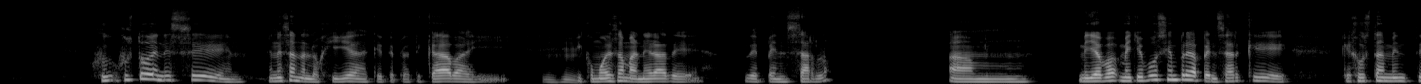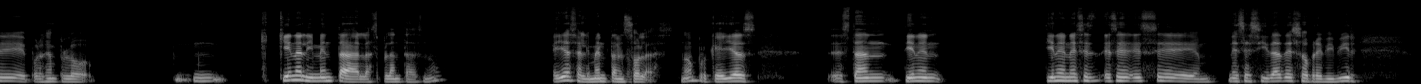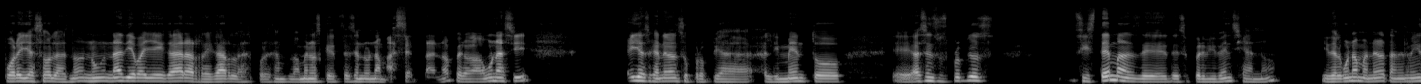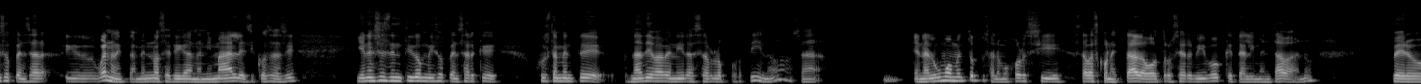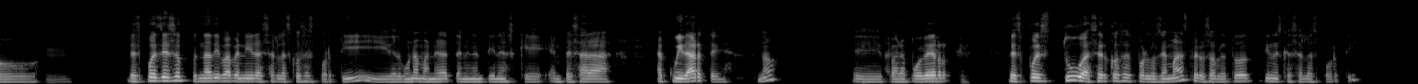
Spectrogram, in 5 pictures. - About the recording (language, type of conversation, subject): Spanish, podcast, ¿De qué manera la soledad en la naturaleza te inspira?
- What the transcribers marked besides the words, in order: none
